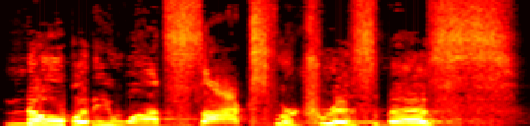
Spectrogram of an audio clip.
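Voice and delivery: high, drawn-out tantrum cry; mock angry scream. Speaker re-enacting his childhood fit over a gift, mock screamed outrage. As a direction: wail it like an outraged kid, stretching the words. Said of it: "And then I scream loudly".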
